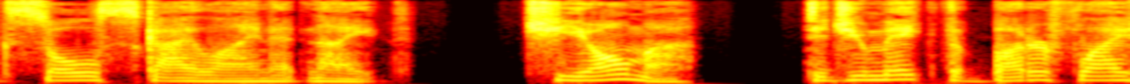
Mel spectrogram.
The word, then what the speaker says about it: Chioma: "Chioma," Yuna had said, testing out the maid's name for the first time, but pronouncing it wrong, Toma instead of Chioma, as if the extra syllable made it foreign and therefore lesser.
